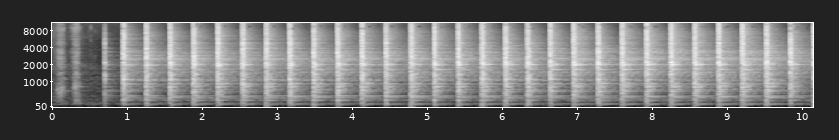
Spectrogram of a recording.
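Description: Small hammer striking the sheet steel of an oil pan around its drain-plug hole. After a couple of single taps it settles about a second in into a steady run of quick blows, about three to four a second, each with a short metallic ring from the pan.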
